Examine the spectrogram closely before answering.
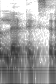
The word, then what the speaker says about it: ল্যাটেক্স: তো এটা হলো ল্যাটেক্সের একটা প্রবলেম। ল্যাটেক্স, এখানে লাটেক্স লিখছে, আসলে উচ্চারণ হবে ল্যাটেক্স, হ্যাঁ, জফলা দিয়ে।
